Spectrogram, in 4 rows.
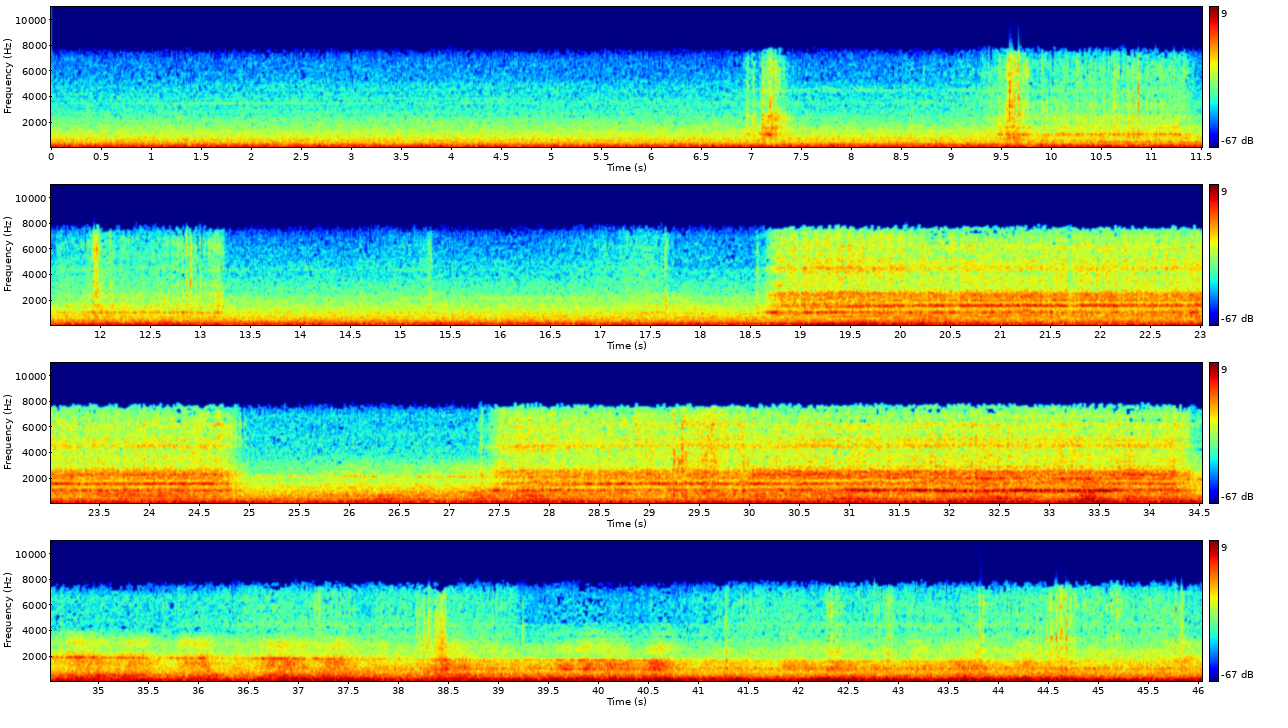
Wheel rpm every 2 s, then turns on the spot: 0, 0, 0, 0, 10, 30, 10, 0, 0, 70, 100, 100, 30, 30, 100, 100, 100, 20, 20, 10, 10, 20, 20.
8-12 36-46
